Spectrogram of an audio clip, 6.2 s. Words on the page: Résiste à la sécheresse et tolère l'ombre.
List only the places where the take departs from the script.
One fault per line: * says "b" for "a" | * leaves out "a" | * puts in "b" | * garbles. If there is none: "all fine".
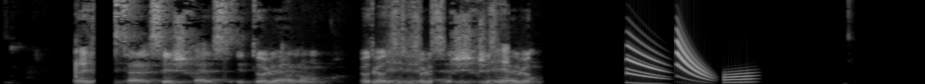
* garbles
